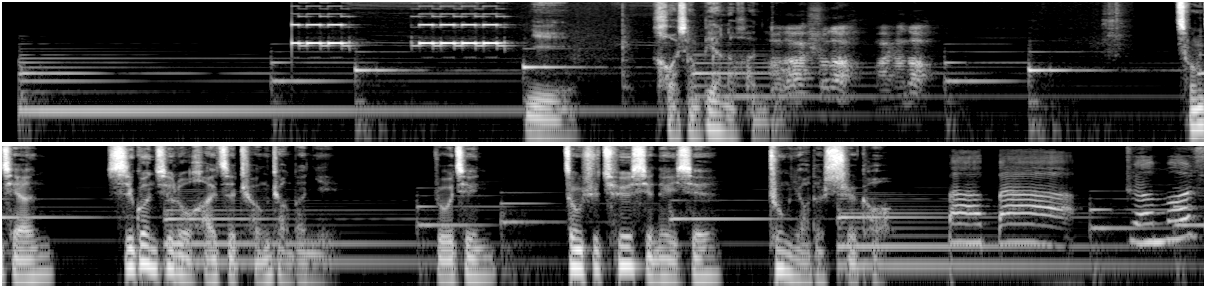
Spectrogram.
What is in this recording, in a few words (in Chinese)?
男 走心温暖; 警察节; 你没有变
